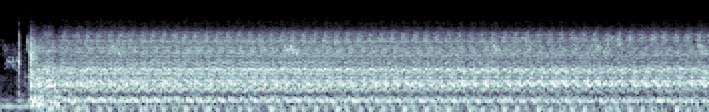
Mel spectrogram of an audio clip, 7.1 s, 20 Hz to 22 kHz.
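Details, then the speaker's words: Nissan R32 Skyline with freshly built engine, first start, after earlier oil pressure issues and oil pump check: steady, even cranking for 15 to 30 seconds with no knocks or grinding to build oil pressure before starting; pressure achieved. "about to crank it so I'm gonna crank it for probably like 15 to 30 seconds just to build up some real good oil pressure"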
